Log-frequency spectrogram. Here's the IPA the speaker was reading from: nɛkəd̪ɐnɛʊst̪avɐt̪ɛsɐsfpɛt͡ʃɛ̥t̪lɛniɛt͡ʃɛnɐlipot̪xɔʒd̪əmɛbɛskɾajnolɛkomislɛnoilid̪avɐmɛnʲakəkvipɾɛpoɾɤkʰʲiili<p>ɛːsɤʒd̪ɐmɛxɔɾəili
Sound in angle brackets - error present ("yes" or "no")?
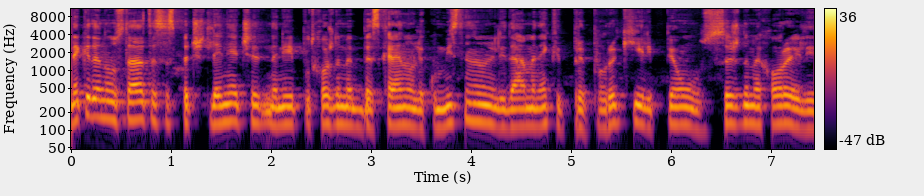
no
